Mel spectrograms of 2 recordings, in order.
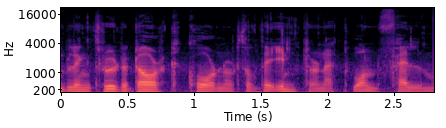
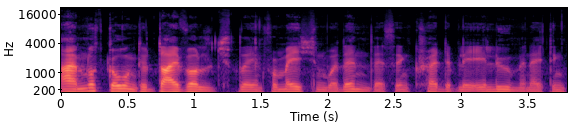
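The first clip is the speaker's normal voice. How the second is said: ordinary talk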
